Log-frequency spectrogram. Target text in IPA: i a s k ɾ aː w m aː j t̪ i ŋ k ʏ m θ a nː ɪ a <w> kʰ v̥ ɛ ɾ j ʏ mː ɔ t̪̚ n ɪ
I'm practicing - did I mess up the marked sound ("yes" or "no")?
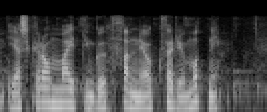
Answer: no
